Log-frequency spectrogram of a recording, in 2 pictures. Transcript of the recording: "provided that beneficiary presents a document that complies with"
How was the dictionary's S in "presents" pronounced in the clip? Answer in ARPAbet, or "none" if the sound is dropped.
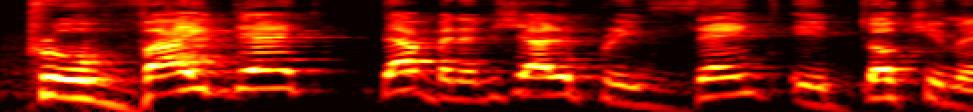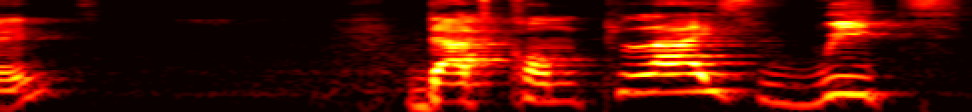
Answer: none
